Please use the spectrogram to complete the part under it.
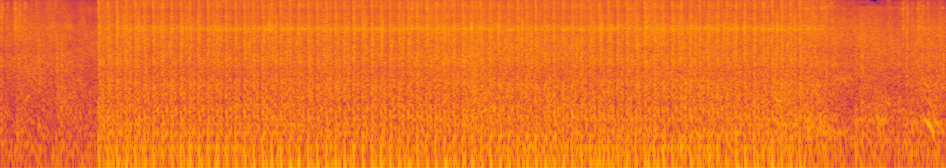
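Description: A heavy rotary gun fires in a long, rapid, buzzing burst.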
